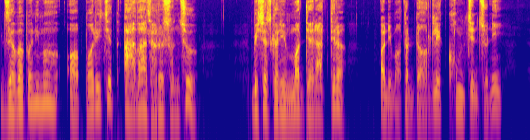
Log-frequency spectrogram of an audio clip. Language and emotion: Nepali, fearful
